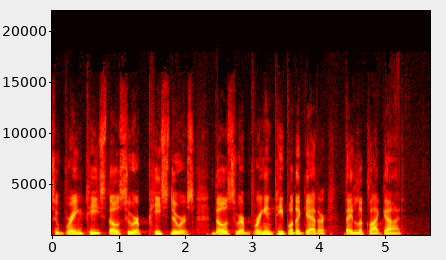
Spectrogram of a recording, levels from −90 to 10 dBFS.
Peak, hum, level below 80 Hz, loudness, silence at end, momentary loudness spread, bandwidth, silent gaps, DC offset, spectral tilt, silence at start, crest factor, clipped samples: -4 dBFS; none; -66 dBFS; -18 LUFS; 0.45 s; 5 LU; 15.5 kHz; none; under 0.1%; -5.5 dB/octave; 0 s; 16 dB; under 0.1%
